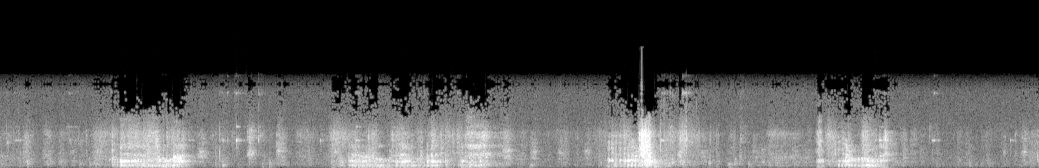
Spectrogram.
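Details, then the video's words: A terrier that likes to spin, caught mid-play making breathy, noisy bursts with some whiny edges. Bursts come irregularly, about every one to two seconds, with quiet gaps between them. "The Spinning Terrier"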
